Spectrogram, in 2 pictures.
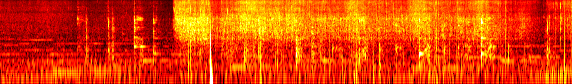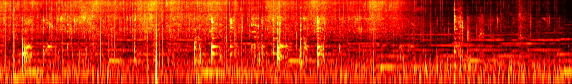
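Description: Food frying in hot oil in a metal wok, with a metal spatula clicking and scraping against the pan. The sizzling is quieter at first, turns suddenly loud about three and a half seconds in as red chilies and shallots fry, and dies down near the end.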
